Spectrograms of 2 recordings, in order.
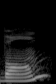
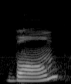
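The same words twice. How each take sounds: First: The word ends on the m sound. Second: A b sound is heard at the end. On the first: It follows the standard pronunciation. The speaker calls it right. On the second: It follows the spelling. The speaker calls it wrong.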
